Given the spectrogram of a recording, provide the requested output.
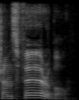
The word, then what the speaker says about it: transferable: this ticket is not transferable transferable transferable so the stress is on uh because it comes from the verb transfer transferable and that's another set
